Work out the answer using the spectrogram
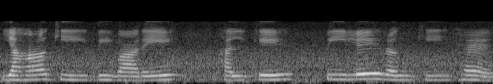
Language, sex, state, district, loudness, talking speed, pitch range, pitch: Hindi, female, Haryana, Jhajjar, -20 LUFS, 95 wpm, 205-225 Hz, 210 Hz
